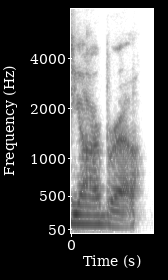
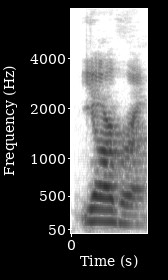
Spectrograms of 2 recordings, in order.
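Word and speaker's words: Yarbrough: But the R is actually right after the B. It seem like it's Y bro. Isn't that what you just said? Yuro. I'm putting a little R.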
